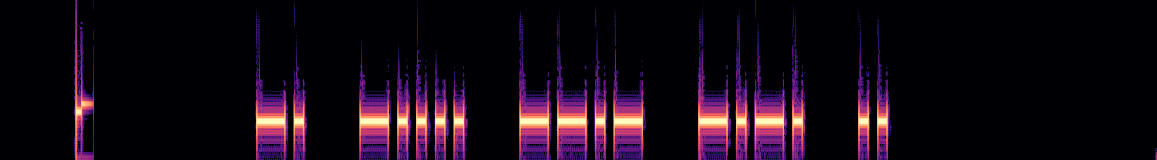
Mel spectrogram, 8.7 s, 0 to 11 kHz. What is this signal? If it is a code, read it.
Morse code, heard as a keyed tone, about 17 wpm, spaced as for 12 wpm, 700 Hz. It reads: N6QCI
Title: USA Call Signs - 5 Characters - 2x Character Spacing - 17wpm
